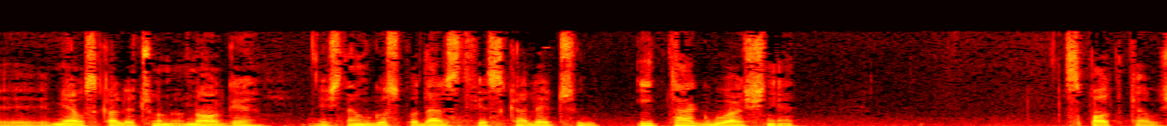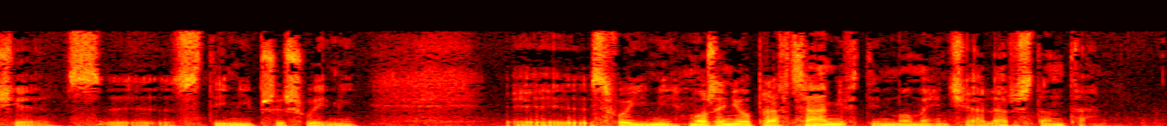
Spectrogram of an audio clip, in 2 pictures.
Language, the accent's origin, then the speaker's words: Polish; Podlaskie Voivodeship, Poland; Moje to świadectwo dotyczy drugiego powiatu, augustowskiego, bo tam są moje rodzinne strony.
